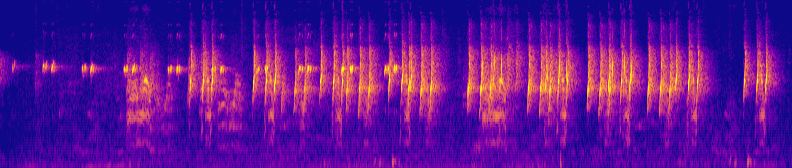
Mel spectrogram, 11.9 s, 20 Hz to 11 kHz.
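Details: Common quail sound used as a hunting lure, dated 5 June 2025: opens with soft repeated piping whistles, then builds into regular bursts of rapid rattling pulses.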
